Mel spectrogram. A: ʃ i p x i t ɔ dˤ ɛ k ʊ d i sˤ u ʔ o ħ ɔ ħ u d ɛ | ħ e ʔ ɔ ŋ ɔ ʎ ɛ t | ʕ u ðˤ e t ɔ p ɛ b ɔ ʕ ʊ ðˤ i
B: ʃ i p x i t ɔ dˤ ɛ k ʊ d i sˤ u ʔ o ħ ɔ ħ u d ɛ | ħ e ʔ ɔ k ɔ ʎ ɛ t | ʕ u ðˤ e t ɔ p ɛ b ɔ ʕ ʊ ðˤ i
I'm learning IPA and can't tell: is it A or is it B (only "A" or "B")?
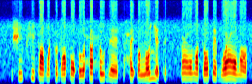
A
